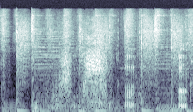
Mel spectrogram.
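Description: Grunting oinks from a toy pig come in a quick run of short, nasal snorts, fairly close and moderately loud, with no speech over them.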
